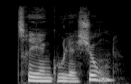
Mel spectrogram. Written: triangulation

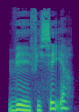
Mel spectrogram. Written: verificere

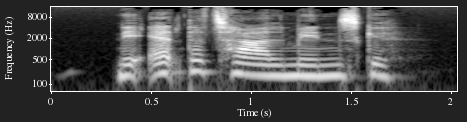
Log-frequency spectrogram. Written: neandertalmenneske

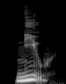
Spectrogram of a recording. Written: NIV

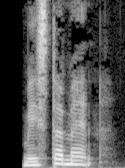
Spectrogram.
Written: mestermand

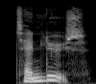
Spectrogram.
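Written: TANDLØS

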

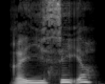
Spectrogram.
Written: rejicere

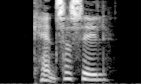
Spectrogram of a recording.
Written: cancercelle

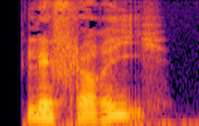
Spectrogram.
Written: lefleri

